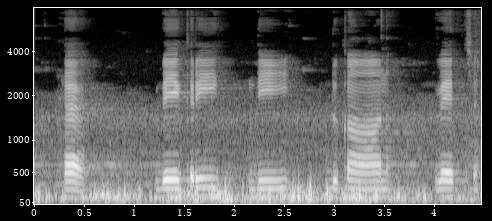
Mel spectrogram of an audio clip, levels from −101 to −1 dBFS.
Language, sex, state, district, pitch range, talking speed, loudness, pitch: Punjabi, male, Punjab, Fazilka, 125-130 Hz, 65 wpm, -16 LUFS, 125 Hz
